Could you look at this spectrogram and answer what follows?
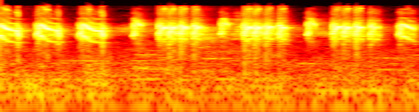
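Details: A bird giving besetan song, a sharp, high chirping. Short clustered bursts of two or three quick notes are separated by brief gaps, making a choppy, insistent rhythm.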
